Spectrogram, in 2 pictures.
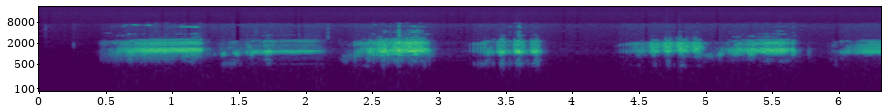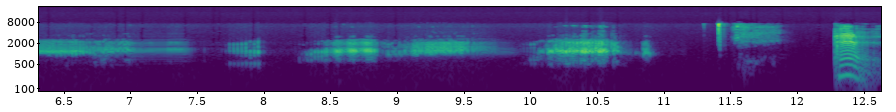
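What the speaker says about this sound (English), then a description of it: "You will hear the males calling from August to April, and they're a rather interesting calling frog." Male frogs call in a series of about a dozen loud, close, pulsing croaks, each lasting under a second, separated by short silences and repeating in an uneven rhythm.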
